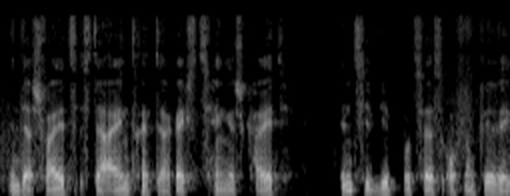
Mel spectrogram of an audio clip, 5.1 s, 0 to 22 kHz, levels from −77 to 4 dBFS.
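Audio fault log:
Nothing stood out on listening to this speech recording.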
